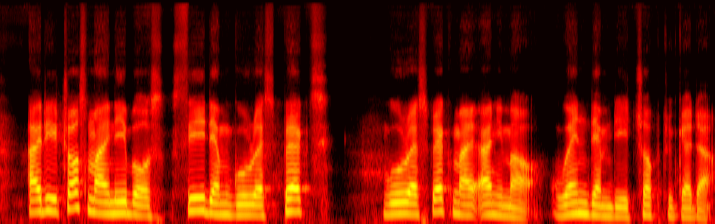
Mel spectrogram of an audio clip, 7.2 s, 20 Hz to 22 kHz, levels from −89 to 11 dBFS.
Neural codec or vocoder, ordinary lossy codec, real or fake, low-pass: autoencoder, 48 kHz, 32 numbers a frame, DAC-VAE, trained on Japanese speech; none; fake; none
